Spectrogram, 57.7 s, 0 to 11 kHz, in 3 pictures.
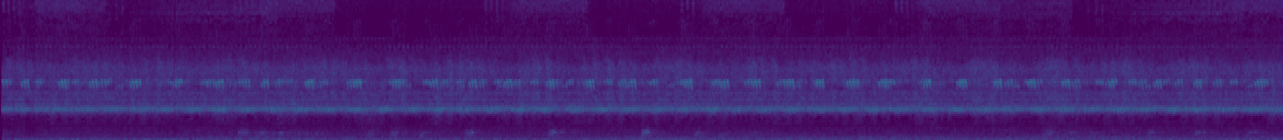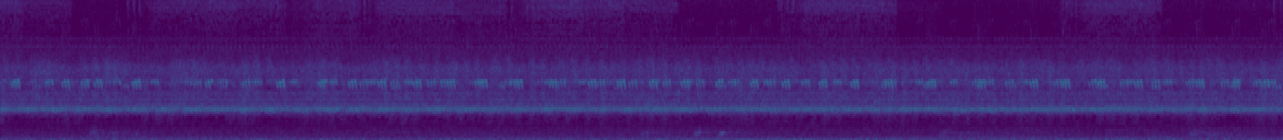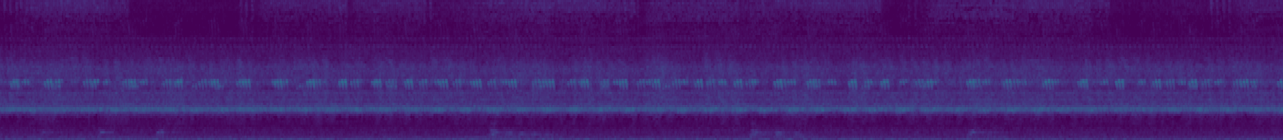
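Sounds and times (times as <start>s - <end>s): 
night insects in a subdivision: 0.0s - 57.7s
distant dog: 3.6s - 4.8s, 5.4s - 7.3s, 8.2s - 8.7s, 9.6s - 11.0s, 28.8s - 30.4s, 45.7s - 46.7s, 49.7s - 50.7s.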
